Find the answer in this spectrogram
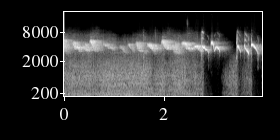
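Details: Oriental white-eye, a caged hobby bird recorded 19 September 2022 during form build-up, delivers a continuous thin, high warbling stream of slurred notes, ending in a few sharp separate chips over faint room hiss.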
